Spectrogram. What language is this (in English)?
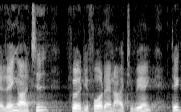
Danish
